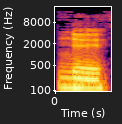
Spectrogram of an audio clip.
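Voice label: "no", Hungarian pronunciation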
